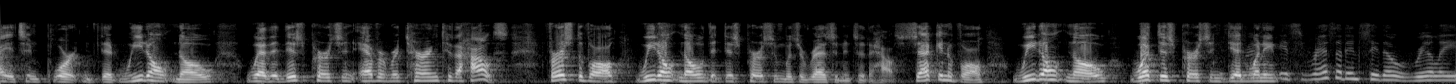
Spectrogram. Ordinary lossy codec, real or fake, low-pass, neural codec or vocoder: MP3, 64 kbps; real; 7.2 kHz; none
